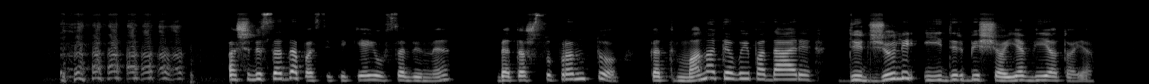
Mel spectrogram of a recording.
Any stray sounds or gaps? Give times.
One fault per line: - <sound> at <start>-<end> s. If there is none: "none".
- laugh at 0.6-2.0 s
